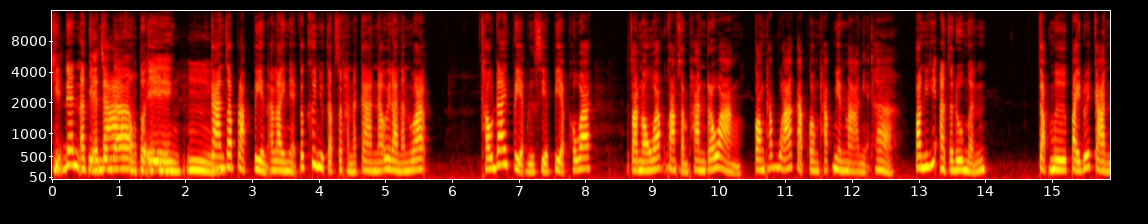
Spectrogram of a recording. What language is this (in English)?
Thai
